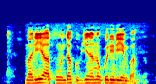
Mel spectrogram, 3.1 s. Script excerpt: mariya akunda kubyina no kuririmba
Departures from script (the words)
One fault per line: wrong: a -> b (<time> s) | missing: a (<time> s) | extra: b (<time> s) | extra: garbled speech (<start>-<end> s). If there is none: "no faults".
no faults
